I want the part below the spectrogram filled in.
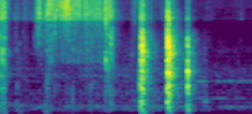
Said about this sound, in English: Two more shuffles and we good to go.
